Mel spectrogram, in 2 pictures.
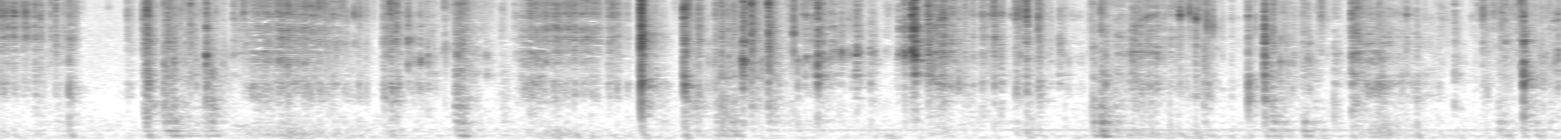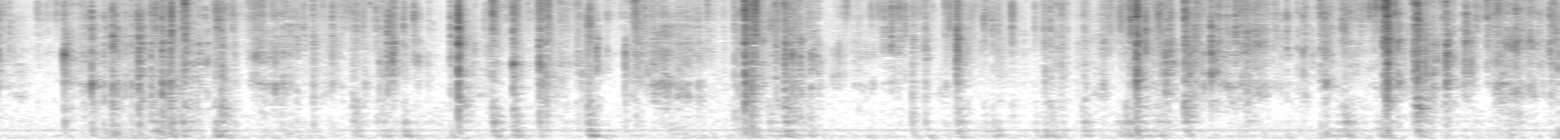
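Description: A solid white bar of soap with a brown glitter rim, held in the hand, is cut into slices and shaved with a metal blade, and white soap flakes pile up on a wooden table. Dense, bright crisp scraping and crackling runs throughout, with many short sharp snaps and almost no low end, over a faint steady hum.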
